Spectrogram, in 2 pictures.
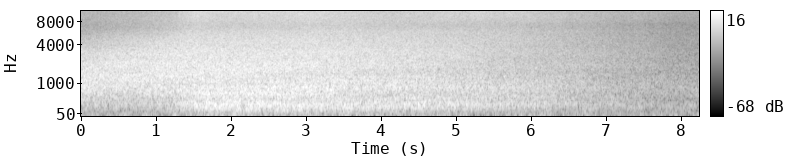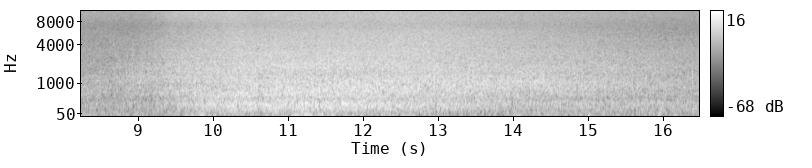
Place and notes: At the beach, Sound of the waves, Near the waves
Zoom H2n MS+XY
Taimali Township, 台9線28號, 12 April, 17:27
